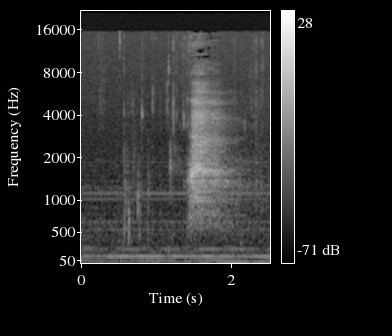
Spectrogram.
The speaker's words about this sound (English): So grab your favorite sports drink. I prefer water with a pinch of Himalayan sea salt. And won't you join me now for the simultaneous sip?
